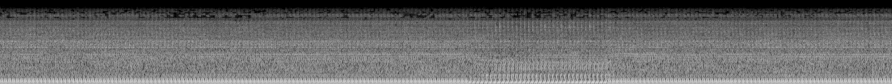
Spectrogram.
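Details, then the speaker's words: 2012 Toro Timecutter SS 5000 twin after rocker repair, valves set to about 0.006 in and valve cover resealed: strong, even low thumping with no misses, smoke from the long-idle cylinder; now running on both cylinders. "and you can see a lot of smoke coming off the engine that's because one side has not run in a while we got two cylinders guys"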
